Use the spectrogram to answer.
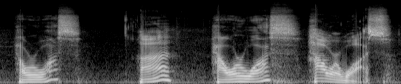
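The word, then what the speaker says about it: Hauerwas: Stanley how do you say his last name howre wasps huh howre wasps howre wasps yeah h aur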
